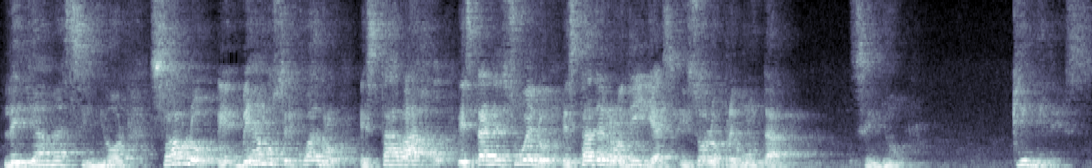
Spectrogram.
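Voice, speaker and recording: A man's voice: sits high, a little slow. A male pastor preaching a Bible-study sermon, emphatic and often addressing his listeners directly. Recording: very echoey room, mic far off.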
